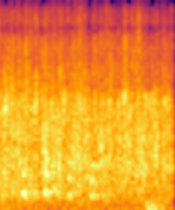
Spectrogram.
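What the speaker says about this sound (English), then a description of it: "can we please give all four of them a big round of applause" A short burst of audience applause from a room of people at a live business mentoring session, a steady wash of many hands clapping at moderate distance.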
